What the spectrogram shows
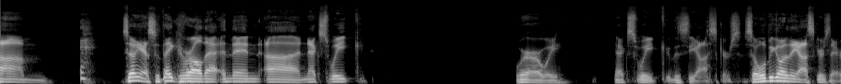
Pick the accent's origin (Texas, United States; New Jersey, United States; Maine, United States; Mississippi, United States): New Jersey, United States; born or raised there; moved away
